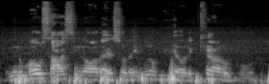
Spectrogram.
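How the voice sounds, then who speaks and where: A man speaks with an American accent and ordinary pitch variation. Noticeable background noise runs underneath. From Los Angeles, California. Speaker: reaction video creator. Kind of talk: reaction commentary. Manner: animated.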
